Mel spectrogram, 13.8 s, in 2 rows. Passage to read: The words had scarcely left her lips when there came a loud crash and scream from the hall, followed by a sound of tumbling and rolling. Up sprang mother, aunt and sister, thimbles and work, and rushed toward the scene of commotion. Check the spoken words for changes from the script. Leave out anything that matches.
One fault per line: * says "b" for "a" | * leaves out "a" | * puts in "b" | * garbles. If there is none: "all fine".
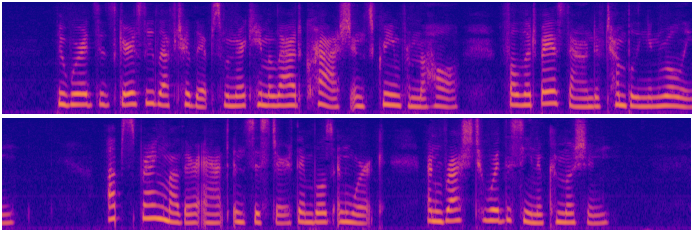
all fine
